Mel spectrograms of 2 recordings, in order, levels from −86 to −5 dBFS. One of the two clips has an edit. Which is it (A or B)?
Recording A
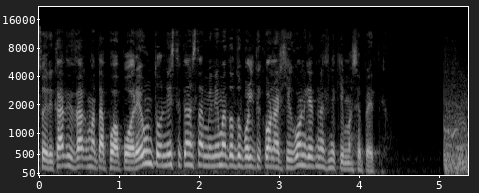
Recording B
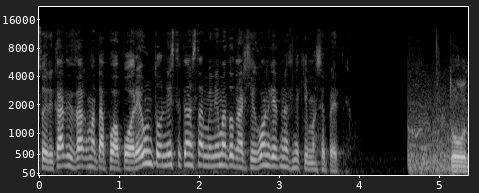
B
